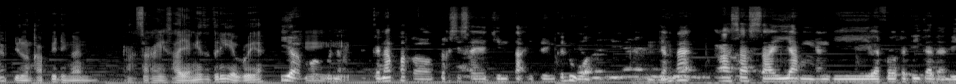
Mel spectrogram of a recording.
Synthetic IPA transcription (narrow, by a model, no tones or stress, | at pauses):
kadiləŋkapidəŋan | rasakajisajaŋḭt̪ut̪adijabəɾujaijabaəna̰ | kənapakapərsisajaŋt͡ʃint̪a̰ʔit̪ujaŋkəduakarnarasasajaŋjaŋdilefəlkət̪iɡad̪adi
